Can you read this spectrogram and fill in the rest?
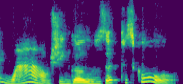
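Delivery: GOES drawn out with a swooping pitch; impressed echo, slowly stretching GOES; corrective recast. Shown as a demonstration. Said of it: "repeat the sentence, but in the correct format".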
